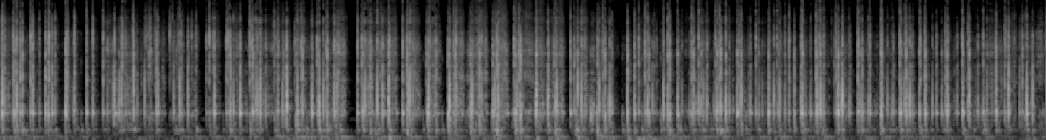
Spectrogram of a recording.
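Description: Long nail tips tap fast on a small, empty, hollow pink printed cardboard gift box resting on the microphone. The result is a dense, continuous stream of short, dry, clicky taps with a hollow mid-range tone and bright high edges, each tap dying away almost instantly.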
